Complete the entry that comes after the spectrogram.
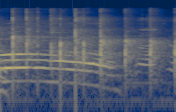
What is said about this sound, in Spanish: Un aplauso a nuestra querida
